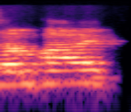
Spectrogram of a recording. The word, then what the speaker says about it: NumPy: And it is normally pronounced NumPy.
